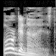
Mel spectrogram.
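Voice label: "organised", British English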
